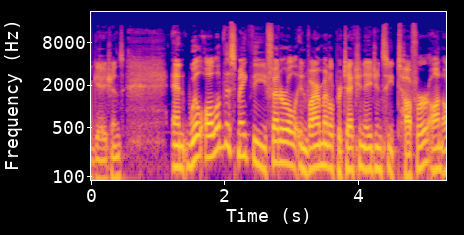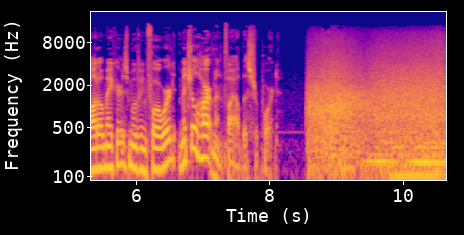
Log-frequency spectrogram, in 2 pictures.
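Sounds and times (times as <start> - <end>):
speech: 0.0 - 8.2
cars whizzing by on a highway: 8.6 - 10.6.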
